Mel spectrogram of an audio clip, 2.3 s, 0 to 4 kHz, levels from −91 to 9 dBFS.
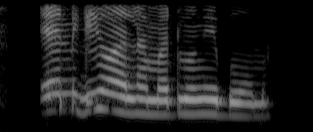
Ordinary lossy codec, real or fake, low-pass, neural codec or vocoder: none; real; 3.6 kHz; none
